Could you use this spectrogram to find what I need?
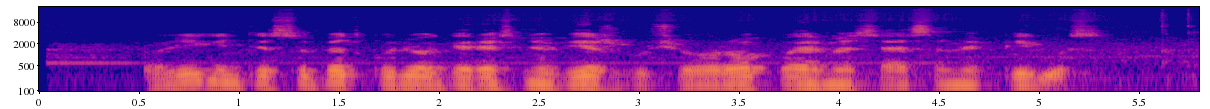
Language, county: Lithuanian, Utena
